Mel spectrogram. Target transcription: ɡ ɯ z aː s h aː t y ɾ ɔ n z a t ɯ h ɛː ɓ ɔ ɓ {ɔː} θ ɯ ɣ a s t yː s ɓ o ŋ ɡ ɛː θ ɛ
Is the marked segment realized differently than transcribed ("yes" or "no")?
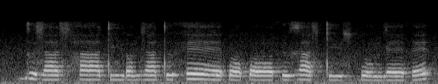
no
